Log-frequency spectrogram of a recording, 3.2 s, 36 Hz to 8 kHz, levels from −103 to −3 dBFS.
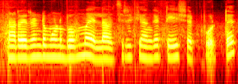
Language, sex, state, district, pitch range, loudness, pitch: Tamil, female, Tamil Nadu, Kanyakumari, 200-215 Hz, -16 LUFS, 210 Hz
